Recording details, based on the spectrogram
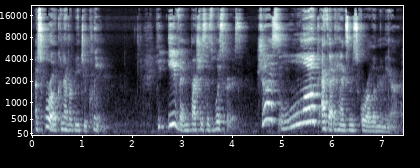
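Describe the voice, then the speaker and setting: A woman's voice: on the low side, wildly swooping pitch, normal speed, fairly bright tone. A woman working as a storyteller reads a picture book aloud expressively, addressing young children. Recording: roomy, echoing indoor sound.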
